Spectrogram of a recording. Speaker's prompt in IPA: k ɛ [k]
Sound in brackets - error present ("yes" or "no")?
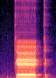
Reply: no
